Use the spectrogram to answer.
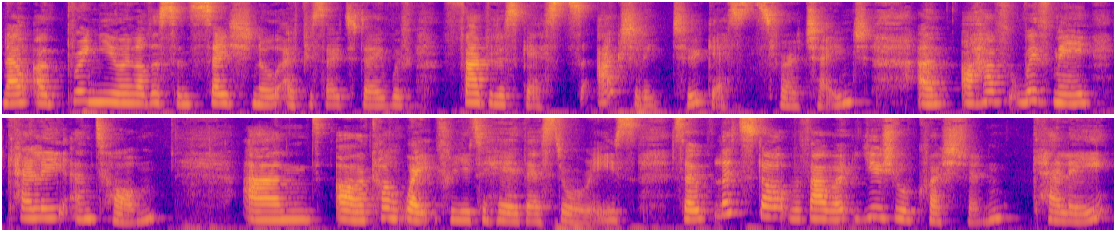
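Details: Adult woman speaking; typical speech.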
